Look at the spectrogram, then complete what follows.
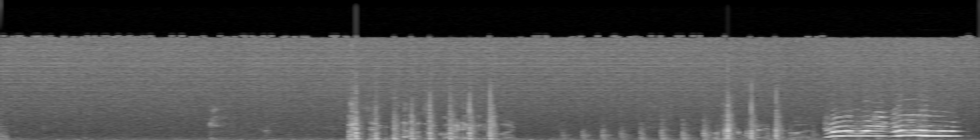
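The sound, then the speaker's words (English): Two loud bursts of rapid knocking on a door, the second longer and more insistent, followed by a high, drawn-out vocal cry at the end. “No, you go get the door!”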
